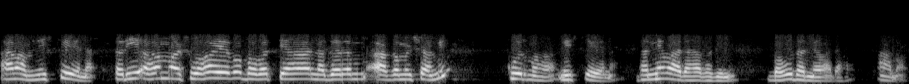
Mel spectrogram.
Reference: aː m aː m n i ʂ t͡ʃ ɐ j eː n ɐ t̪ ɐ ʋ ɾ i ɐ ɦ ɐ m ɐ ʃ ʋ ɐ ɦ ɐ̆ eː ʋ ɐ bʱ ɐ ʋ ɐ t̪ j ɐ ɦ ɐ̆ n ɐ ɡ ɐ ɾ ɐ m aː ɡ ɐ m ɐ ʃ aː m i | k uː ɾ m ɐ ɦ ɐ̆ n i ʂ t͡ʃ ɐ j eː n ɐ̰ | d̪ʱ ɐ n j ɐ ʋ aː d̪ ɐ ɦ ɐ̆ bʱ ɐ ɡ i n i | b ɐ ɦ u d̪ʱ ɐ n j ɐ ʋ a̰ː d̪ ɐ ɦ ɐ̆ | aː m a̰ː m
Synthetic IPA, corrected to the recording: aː m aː m n i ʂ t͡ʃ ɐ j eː n ɐ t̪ ɐ ɾ i ɐ ɦ ɐ m ɐ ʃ ʋ ɐ ɦ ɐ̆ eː ʋ ɐ bʱ ɐ ʋ ɐ t̪ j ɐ ɦ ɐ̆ n ɐ ɡ ɐ ɾ ɐ m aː ɡ ɐ m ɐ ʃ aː m i | k uː ɾ m ɐ ɦ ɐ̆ n i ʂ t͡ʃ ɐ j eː n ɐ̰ | d̪ʱ ɐ n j ɐ ʋ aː d̪ ɐ ɦ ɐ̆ bʱ ɐ ɡ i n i | b ɐ ɦ u d̪ʱ ɐ n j ɐ ʋ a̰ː d̪ ɐ ɦ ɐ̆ | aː m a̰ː m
